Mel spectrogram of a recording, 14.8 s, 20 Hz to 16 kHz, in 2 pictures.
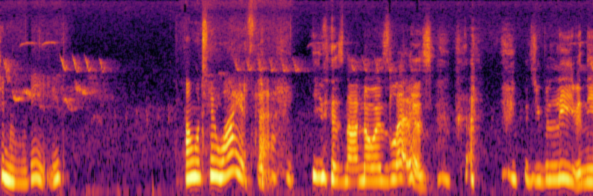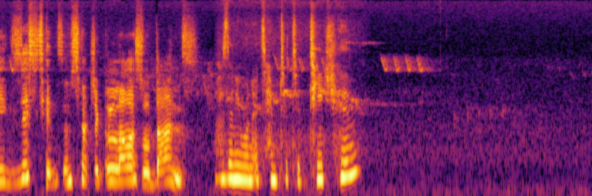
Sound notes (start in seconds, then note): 4.8 laughs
